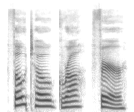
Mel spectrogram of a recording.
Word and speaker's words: photographer: For example, photograph, photographer, and photographic. The stress moves and that changes the sound.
